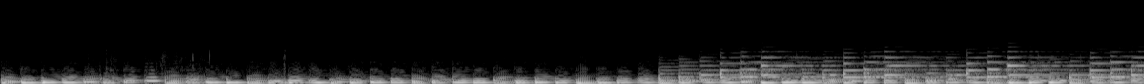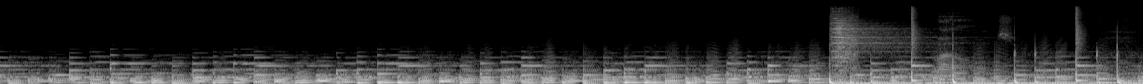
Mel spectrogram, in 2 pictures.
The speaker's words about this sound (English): So there's actual real rapping in this song in addition to real singing. Yes. Let's hear a live performance.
